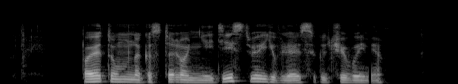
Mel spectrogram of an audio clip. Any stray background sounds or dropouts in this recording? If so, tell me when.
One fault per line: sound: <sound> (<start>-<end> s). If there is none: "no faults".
sound: dropout (3.7-3.7 s)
